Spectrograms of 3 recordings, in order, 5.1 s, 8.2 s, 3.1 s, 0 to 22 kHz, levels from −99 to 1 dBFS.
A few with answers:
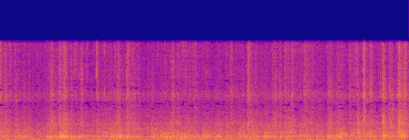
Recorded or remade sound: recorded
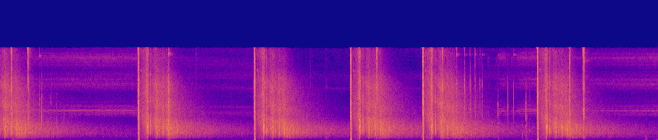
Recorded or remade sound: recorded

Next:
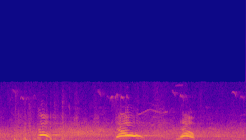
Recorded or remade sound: recorded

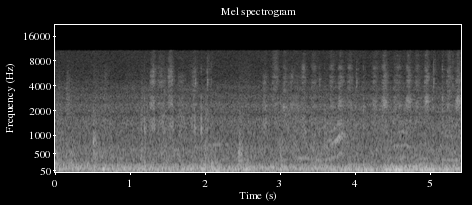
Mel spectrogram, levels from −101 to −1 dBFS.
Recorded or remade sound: recorded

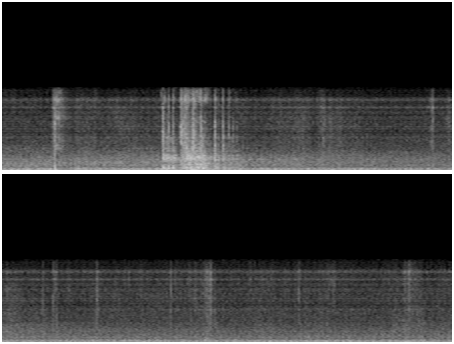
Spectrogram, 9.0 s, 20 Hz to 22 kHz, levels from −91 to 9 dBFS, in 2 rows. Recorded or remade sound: remade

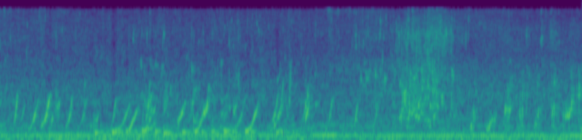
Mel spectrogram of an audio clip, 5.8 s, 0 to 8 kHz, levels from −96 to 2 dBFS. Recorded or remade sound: recorded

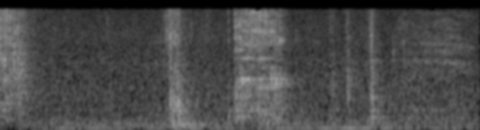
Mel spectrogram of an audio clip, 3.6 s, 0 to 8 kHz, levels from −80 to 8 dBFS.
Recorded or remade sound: recorded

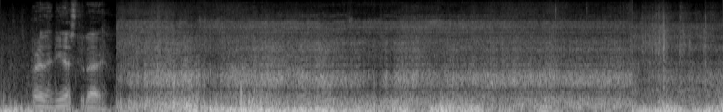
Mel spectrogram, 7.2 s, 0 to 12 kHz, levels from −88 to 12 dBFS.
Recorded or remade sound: recorded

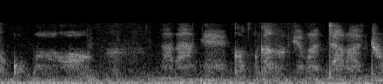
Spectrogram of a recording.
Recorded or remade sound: recorded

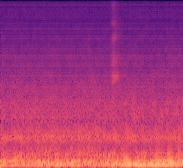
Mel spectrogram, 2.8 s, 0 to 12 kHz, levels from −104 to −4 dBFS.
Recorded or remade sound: remade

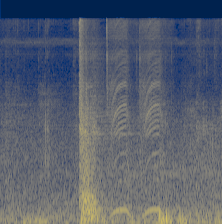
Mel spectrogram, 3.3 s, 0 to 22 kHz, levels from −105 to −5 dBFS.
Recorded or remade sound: remade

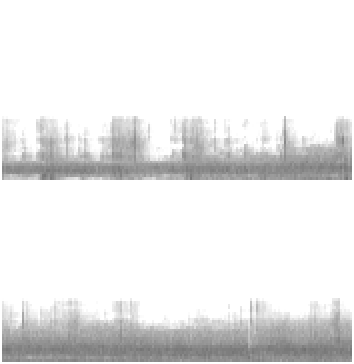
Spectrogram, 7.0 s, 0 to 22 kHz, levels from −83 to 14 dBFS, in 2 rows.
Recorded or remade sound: recorded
